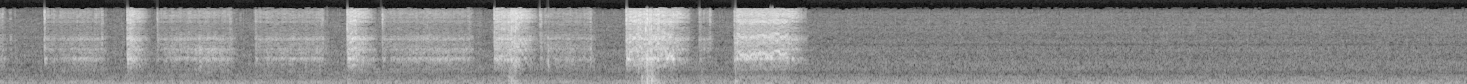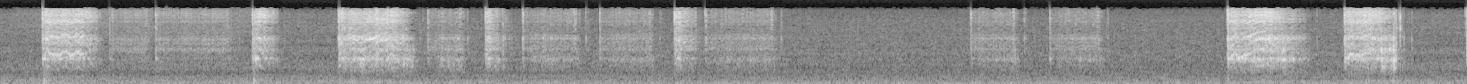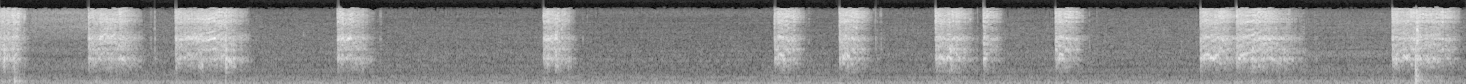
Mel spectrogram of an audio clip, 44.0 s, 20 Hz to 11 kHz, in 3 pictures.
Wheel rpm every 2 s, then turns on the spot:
20, 30, 50, 80, 10, 0, 0, 40, 30, 50, 20, 10, 20, 60, 40, 60, 10, 20, 20, 40, 30, 30.
0-4 14-16 18-22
